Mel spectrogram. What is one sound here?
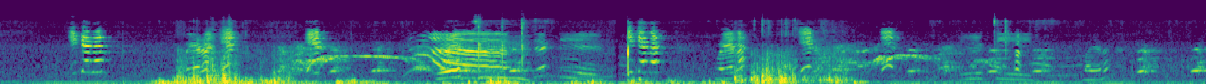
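A woman calls out commands to a dog with animation.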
